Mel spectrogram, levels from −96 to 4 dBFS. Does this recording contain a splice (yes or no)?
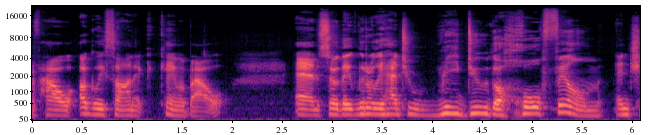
no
